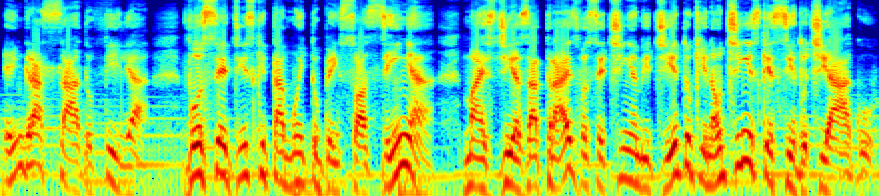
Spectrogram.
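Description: A performer voicing a doting, encouraging middle-aged father in a radio soap, gentle and paternal. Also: medium pitch, very animated, measured pace, soft background music, voice pushed down. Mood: puzzled.

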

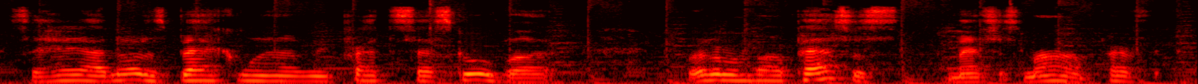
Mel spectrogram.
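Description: A man's voice: fairly high pitch, measured pace, a little mellow. A young man doing casual, slangy gaming commentary and reading game dialogue aloud. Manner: informal, slangy. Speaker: gaming streamer. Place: indoor room at home, streaming on webcam. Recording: game music behind the voice. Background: video game music.

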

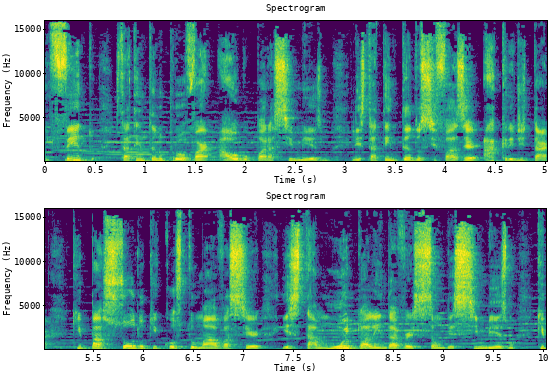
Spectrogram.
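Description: A man's voice: fairly high pitch, darkish tone. A man with a Brazilian accent delivering dramatic scripted narration, like a storyteller explaining a saga. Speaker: narrator of an anime and manga explainer channel.

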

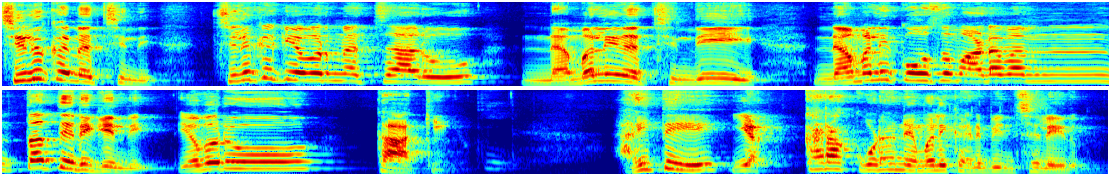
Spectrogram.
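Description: A woman's voice: fairly high pitch, big pitch swings, a little slow, pauses often. A woman telling a moral story as host, teacherly, asking questions and repeating answers as if to a young child.

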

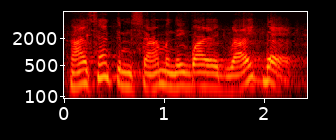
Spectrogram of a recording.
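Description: A meek little henpecked husband, with a timid, simpering politeness and very swooping pitch. He speaks like a giggly poet from a vintage 1940s radio comedy, sweetly resentful of his wife. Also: expressive, normal speed. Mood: meek, polite.

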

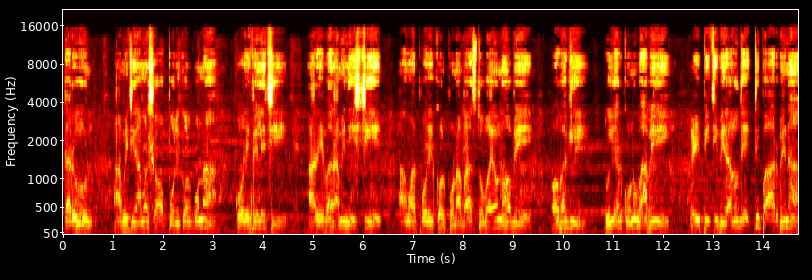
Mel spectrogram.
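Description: A man playing a scheming evil tantric sorcerer in a cartoon, with a menacing, drawn-out and mock-pitying delivery. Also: lowish voice, close to an everyday voice. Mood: mock pity, menace. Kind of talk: dramatic cartoon voice acting. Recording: music bed under the voice.

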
